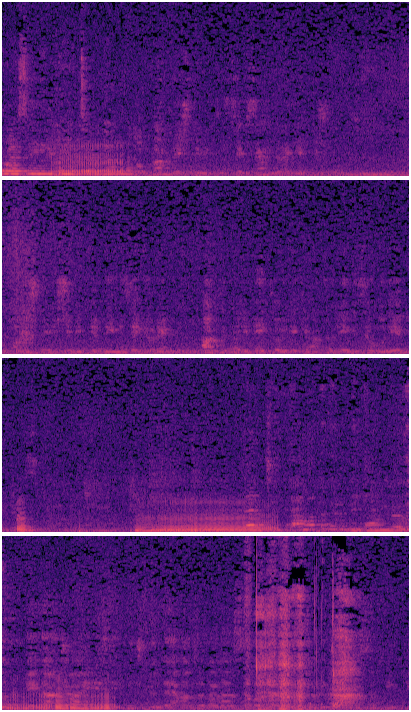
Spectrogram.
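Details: Sleeping cat, clinging to a seat, snoring: soft, rattling snores on slow breaths with background voices.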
